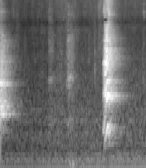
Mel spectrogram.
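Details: Seven-week-old Havanese puppies in a playpen, trying to reach their mother on the other side; a faint cry opens, then a single short, sharp, high yip bursts out near the end.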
